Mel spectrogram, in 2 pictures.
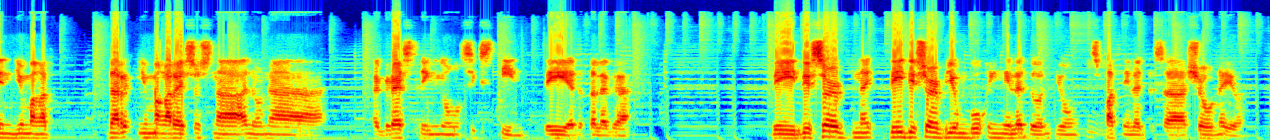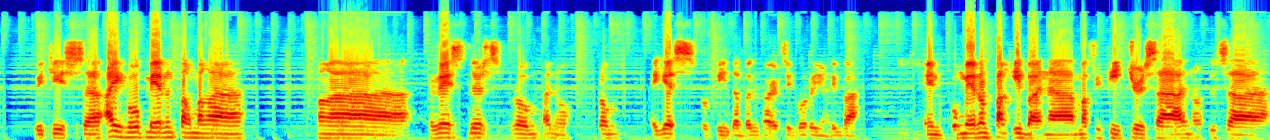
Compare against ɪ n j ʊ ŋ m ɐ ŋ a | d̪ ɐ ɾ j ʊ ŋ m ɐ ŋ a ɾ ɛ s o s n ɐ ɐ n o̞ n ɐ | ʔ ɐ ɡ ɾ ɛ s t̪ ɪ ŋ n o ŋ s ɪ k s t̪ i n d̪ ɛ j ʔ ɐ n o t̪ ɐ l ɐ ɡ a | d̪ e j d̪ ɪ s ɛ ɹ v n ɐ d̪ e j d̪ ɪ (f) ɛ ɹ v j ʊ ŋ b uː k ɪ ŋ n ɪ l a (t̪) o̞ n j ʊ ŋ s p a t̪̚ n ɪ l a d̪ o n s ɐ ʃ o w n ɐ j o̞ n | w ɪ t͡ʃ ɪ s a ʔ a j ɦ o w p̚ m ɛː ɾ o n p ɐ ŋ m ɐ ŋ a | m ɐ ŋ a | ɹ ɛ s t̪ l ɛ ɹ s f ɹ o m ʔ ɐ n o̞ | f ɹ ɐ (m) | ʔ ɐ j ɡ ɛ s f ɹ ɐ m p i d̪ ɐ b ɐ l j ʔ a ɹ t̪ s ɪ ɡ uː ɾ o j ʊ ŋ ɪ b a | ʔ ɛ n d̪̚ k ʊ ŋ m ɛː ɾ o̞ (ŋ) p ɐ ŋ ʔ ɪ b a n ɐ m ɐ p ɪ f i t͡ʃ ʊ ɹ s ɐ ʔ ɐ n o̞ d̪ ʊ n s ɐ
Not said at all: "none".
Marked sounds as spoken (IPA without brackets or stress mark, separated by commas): s, d̪, m, n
